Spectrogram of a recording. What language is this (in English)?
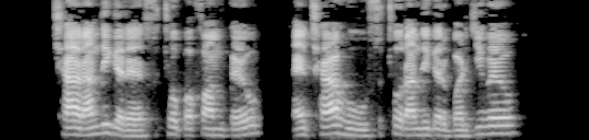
Sindhi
